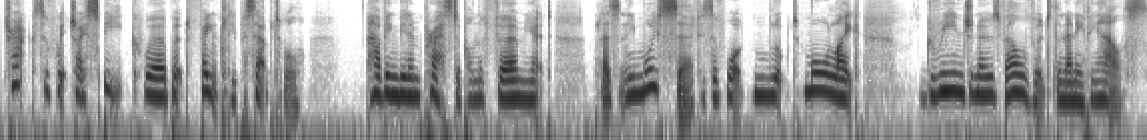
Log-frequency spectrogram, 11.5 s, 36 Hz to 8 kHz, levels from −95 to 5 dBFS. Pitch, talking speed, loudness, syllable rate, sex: 200 Hz, 155 wpm, -21 LUFS, 5.4 syllables/s, female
